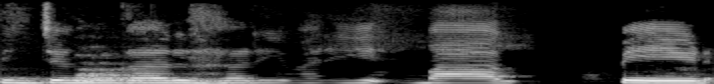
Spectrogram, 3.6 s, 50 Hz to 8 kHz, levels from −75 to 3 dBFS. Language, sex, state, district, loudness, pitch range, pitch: Hindi, female, Bihar, Jamui, -14 LUFS, 200-215 Hz, 205 Hz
